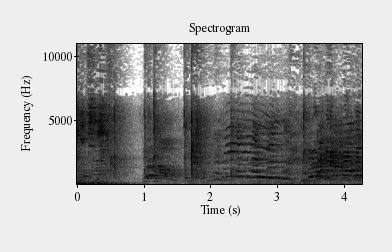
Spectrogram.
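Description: Latin dance music with a heavy bass beat stops abruptly under a second in. Then come a few hand claps and the voices of several people talking in a large room.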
